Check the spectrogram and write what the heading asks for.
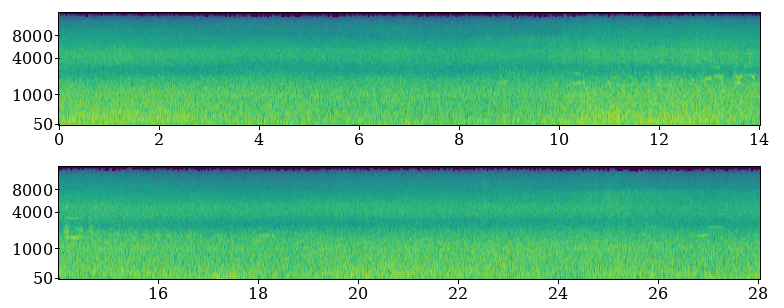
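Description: Ocean surf and wind making a steady rush that swells and eases every few seconds.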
